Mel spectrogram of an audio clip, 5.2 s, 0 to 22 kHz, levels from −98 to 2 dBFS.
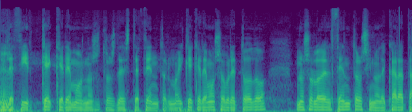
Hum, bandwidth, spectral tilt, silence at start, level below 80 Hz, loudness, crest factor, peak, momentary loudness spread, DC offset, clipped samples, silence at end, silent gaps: none; 16 kHz; -6.5 dB/octave; 0 s; -40 dBFS; -26 LUFS; 18 dB; -8 dBFS; 5 LU; under 0.1%; under 0.1%; 0 s; none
